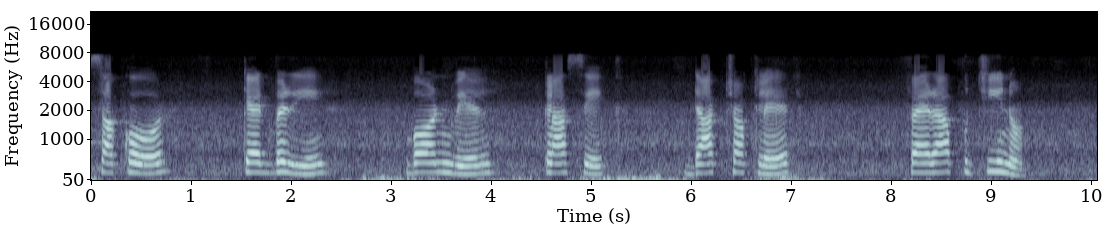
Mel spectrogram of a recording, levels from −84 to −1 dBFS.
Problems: constant background noise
